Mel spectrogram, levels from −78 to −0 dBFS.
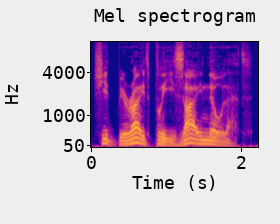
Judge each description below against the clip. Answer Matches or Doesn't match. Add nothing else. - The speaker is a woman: Doesn't match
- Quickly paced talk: Doesn't match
